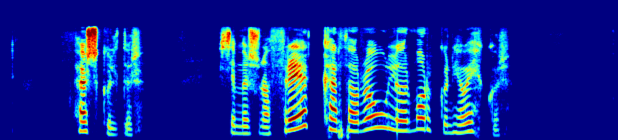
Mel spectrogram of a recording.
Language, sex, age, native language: Icelandic, female, 40-49, Icelandic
